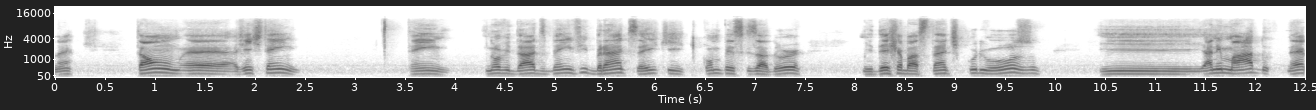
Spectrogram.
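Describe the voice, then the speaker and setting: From an indoor home office, an older man who researches agriculture is interviewed over a headset on a video call. He explains with plenty of fillers and restarts, in a mid-range, sharp-toned voice with no echo.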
